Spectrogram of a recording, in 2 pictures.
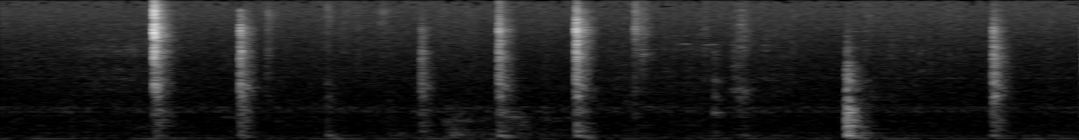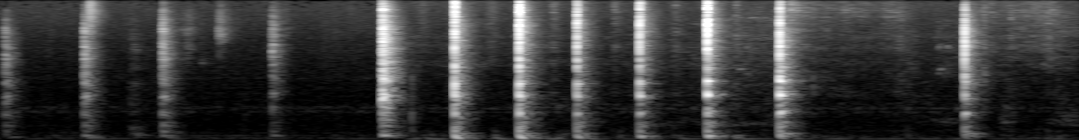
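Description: Metal palette knife working black printing ink on a glass slab: scattered soft clicks as the blade presses and lifts the ink. About seven seconds in, a run of quicker, louder taps follows, about four a second, as the knife blade chops down onto the ink and glass.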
